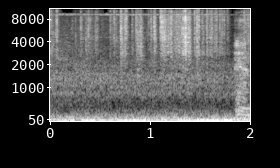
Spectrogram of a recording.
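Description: Aluminium foil crinkling and rustling in short bursts as hands pull apart cooked chicken on it, over a steady low rumble.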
